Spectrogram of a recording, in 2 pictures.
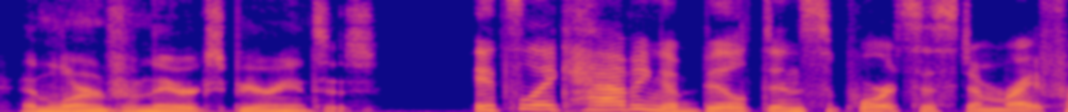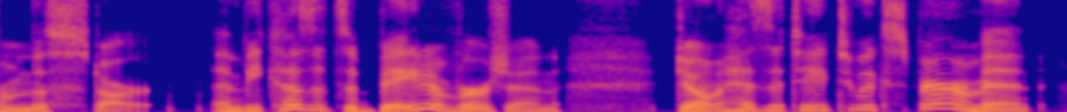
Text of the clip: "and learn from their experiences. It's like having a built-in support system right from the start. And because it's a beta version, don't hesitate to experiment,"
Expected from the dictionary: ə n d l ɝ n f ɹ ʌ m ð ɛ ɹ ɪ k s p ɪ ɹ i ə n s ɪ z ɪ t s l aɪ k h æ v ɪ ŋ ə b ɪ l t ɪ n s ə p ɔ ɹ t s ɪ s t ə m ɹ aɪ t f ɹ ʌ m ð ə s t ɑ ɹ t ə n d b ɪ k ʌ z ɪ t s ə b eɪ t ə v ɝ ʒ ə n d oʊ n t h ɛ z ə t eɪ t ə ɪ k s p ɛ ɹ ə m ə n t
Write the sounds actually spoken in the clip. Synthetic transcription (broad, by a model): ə n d l ɝ n f ɹ ʌ m ð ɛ ɹ ɪ k s p ɪ ɹ i ə n s ɪ z ɪ t s l aɪ k h æ v ɪ ŋ ə b ɪ l t ɪ n s ə p ɔ ɹ t s ɪ s t ə m ɹ aɪ t f ɹ ʌ m ð ə s t ɑ ɹ t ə n b ɪ k ʌ z ɪ t s ə b eɪ t ə v ɝ ʒ ə n d oʊ n t h ɛ z ə t eɪ t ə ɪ k s p ɛ ɹ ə m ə n t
